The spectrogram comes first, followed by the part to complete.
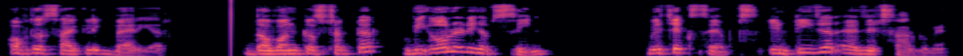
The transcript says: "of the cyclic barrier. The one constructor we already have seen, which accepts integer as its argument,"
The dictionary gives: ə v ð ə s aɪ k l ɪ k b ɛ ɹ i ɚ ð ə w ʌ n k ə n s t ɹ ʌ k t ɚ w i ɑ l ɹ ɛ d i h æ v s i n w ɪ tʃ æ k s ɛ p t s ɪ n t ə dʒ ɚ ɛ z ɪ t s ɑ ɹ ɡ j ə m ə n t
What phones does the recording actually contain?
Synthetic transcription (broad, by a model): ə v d ə s aɪ k l ɪ k b ɛ ɹ i ɚ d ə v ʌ n k ə n s t ɹ ʌ k t ɚ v i ɑ l ɹ ɛ d i h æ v s i n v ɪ tʃ æ k s ɛ p t s ɪ n t ə dʒ ɚ ɛ z ɪ t s ɑ ɹ ɡ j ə m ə n t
